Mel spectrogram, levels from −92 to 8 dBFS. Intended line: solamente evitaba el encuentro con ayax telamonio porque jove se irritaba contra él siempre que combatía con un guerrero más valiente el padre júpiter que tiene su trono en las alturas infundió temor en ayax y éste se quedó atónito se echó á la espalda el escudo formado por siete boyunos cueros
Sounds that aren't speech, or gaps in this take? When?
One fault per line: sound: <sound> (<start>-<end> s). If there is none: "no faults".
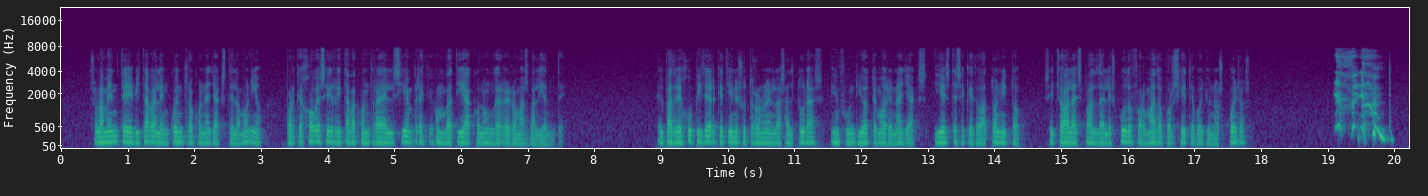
sound: cough (19.1-20.0 s)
